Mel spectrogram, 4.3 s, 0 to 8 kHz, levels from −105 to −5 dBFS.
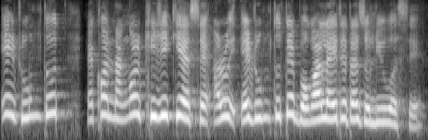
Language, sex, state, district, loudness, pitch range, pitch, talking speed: Assamese, female, Assam, Sonitpur, -16 LUFS, 310-400 Hz, 345 Hz, 225 wpm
